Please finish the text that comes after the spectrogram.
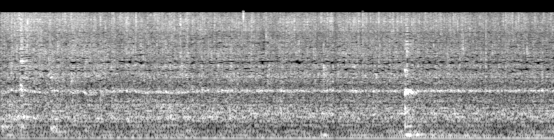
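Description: Chopped onion and tomato sauté in hot oil in a home kitchen pan, giving a steady, close sizzling hiss that runs evenly throughout with no voices.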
